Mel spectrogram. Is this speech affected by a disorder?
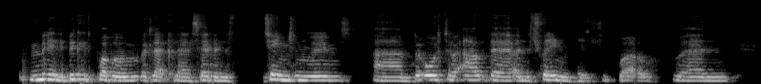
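Yes: deafness; profound hearing loss, England deaf women's football team.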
